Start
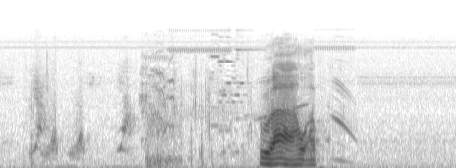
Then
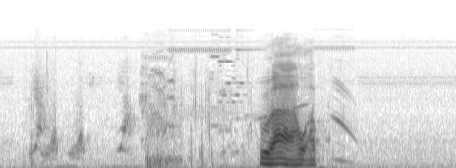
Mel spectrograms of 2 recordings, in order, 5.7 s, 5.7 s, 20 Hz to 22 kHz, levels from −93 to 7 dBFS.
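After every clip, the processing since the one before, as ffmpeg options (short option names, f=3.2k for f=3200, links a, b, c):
-af "lowshelf=f=420:g=5.5"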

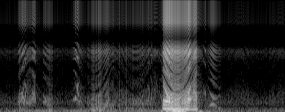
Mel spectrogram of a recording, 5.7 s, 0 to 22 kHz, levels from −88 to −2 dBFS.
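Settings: -af "acrusher=samples=41:mix=1:aa=0.000001:lfo=1:lforange=41:lforate=1.2,aeval=exprs='0.237*(abs(mod(val(0)/0.237+3,4)-2)-1)':c=same,firequalizer=gain_entry='entry(130,0);entry(190,-13);entry(320,1);entry(1200,-11);entry(2100,-4);entry(3300,14);entry(5300,-18);entry(9400,15)':delay=0.05:min_phase=1"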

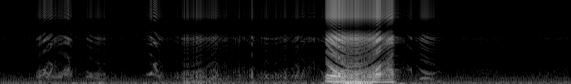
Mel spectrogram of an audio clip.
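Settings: -af "aeval=exprs='val(0)+0.00224*(sin(2*PI*60*n/s)+sin(2*PI*2*60*n/s)/2+sin(2*PI*3*60*n/s)/3+sin(2*PI*4*60*n/s)/4+sin(2*PI*5*60*n/s)/5)':c=same"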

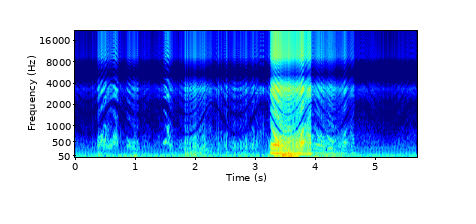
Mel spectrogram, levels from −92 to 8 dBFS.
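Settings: -af "aecho=1:1:719:0.0841"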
